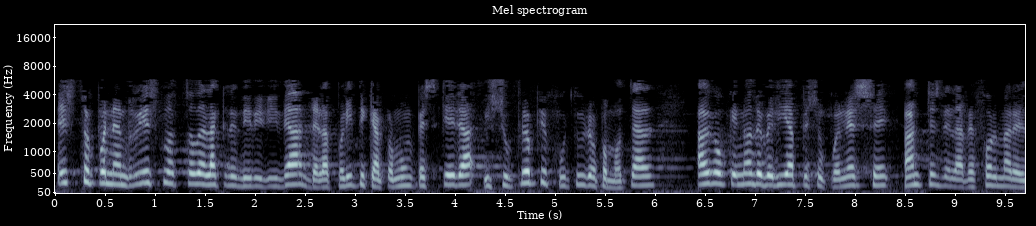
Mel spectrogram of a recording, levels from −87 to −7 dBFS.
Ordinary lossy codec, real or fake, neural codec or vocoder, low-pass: MP3, 24 kbps; fake; codec, 16 kHz, 2 kbps, X-Codec, HuBERT features, trained on balanced general audio; 7.2 kHz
